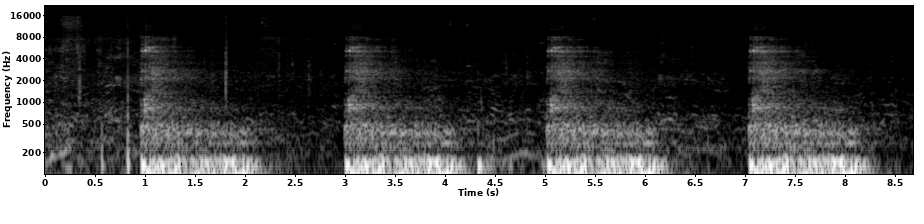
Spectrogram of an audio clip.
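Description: Loud music with heavy beats plays through loudspeakers in repeated bursts.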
